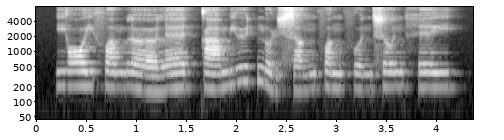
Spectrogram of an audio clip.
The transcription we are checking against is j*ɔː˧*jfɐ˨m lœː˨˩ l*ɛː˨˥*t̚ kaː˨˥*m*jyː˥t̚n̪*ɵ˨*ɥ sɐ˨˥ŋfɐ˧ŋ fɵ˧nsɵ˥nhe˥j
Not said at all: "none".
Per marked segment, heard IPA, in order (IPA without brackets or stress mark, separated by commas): ɔː˨, ɛː˨, m, ɵ˨˩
